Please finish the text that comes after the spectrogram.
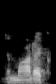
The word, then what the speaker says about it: Demotic: They were actually letters that were transformed from the hieroglyphic writing eventually into what's called demotic writing, which is the next stage. Demotic, not demonic, but demotic with a T.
